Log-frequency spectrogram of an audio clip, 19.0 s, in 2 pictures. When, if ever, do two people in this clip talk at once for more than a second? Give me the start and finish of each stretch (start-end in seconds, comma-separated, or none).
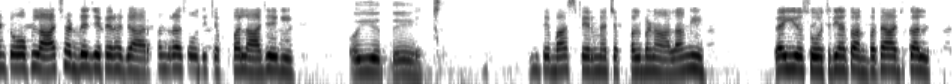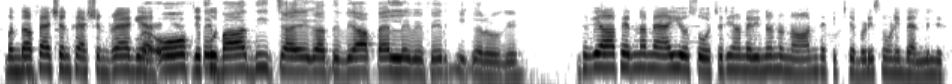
none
